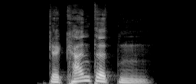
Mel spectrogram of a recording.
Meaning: inflection of gekantet: 1. strong genitive masculine/neuter singular 2. weak/mixed genitive/dative all-gender singular 3. strong/weak/mixed accusative masculine singular 4. strong dative plural
- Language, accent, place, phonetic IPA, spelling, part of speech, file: German, Germany, Berlin, [ɡəˈkantətn̩], gekanteten, adjective, De-gekanteten.ogg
